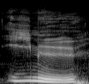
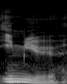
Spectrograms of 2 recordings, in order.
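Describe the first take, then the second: First: It is said with an American pronunciation. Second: It is said with a non-American pronunciation. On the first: The speaker calls it wrong. "if you're American" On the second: The speaker calls it right. "like the rest of the world, you say that correctly"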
